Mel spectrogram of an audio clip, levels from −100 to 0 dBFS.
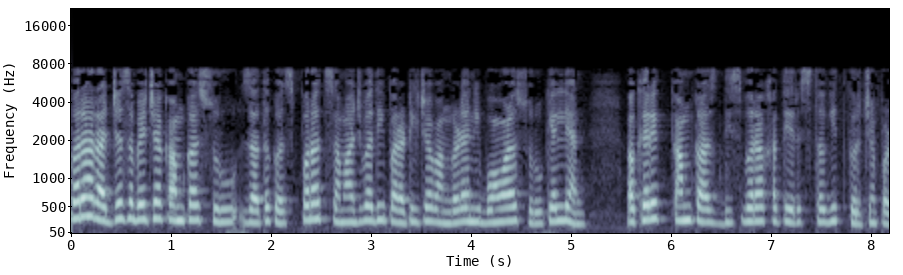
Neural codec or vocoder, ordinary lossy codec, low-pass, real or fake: none; none; 7.2 kHz; real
